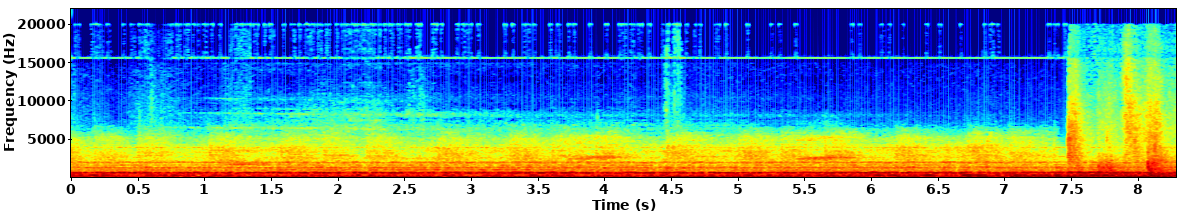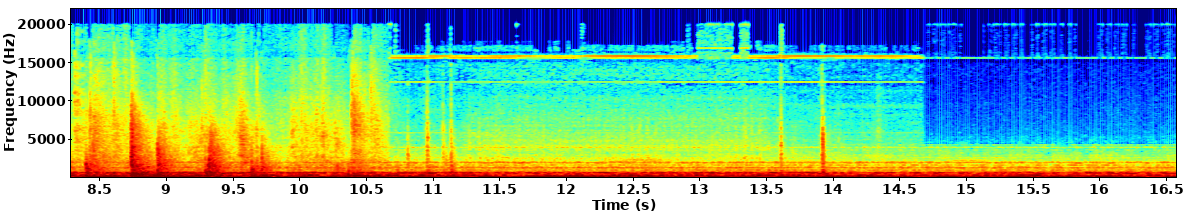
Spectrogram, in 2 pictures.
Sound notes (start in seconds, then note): 10.7 static whirring; 13.5 suspenseful music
